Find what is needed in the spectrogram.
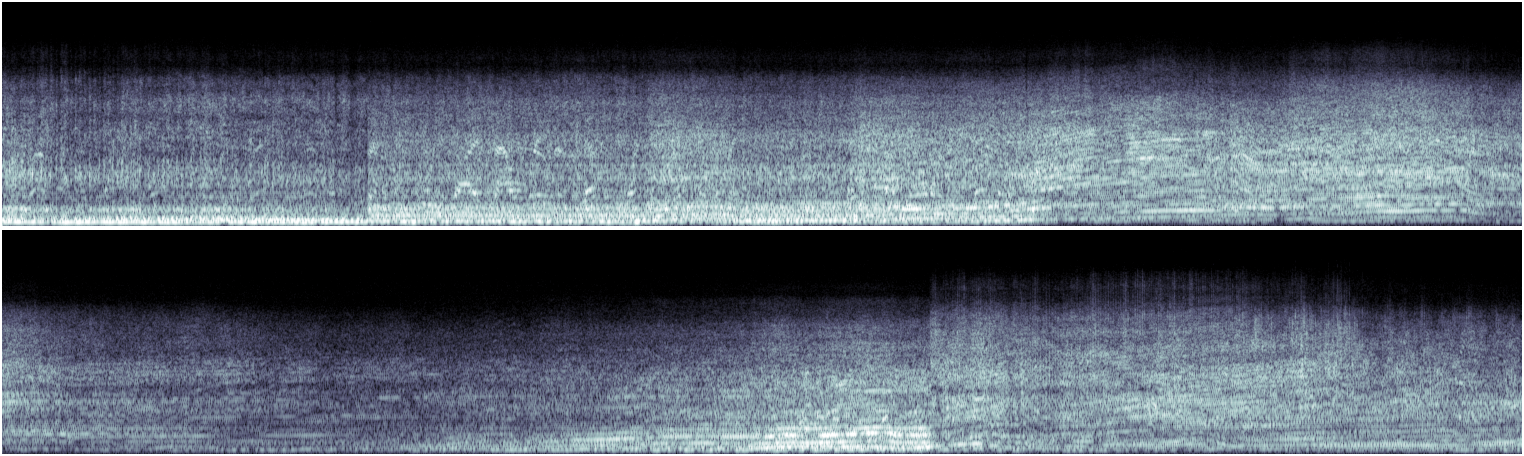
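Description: Drag-racing cars' engines running hard at the starting line, then launching at full throttle and accelerating down the strip, their pitch sweeping up and down with the gear changes and the sound fading with distance about two-thirds of the way in. The sound swells again with another pair of cars accelerating hard near the end.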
